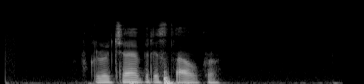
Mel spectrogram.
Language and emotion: Russian, neutral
